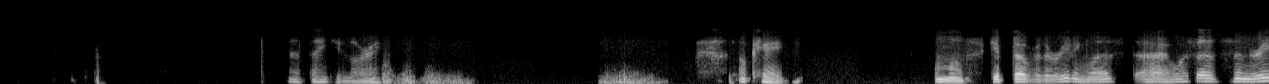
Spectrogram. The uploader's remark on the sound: ACIM Daily Conference Call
